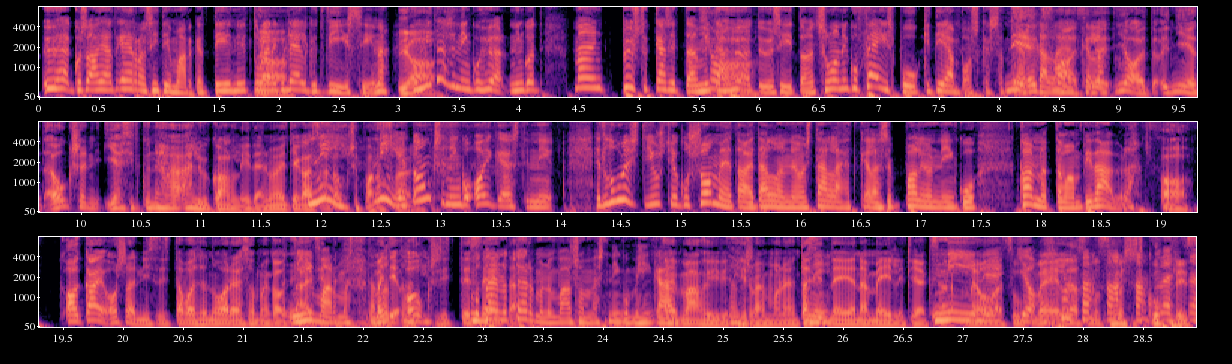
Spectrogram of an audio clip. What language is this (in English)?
Finnish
